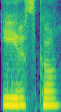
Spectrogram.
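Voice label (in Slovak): "Írsko", Slovak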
